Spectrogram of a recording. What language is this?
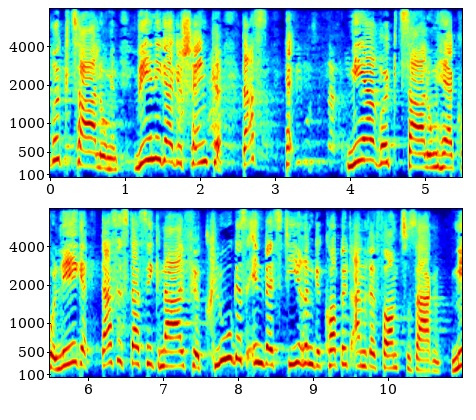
German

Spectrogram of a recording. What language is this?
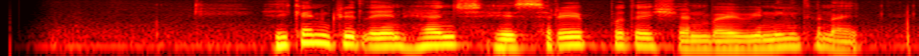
Javanese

